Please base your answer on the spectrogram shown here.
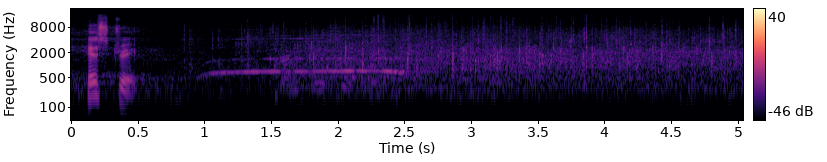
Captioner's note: cheering and applause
